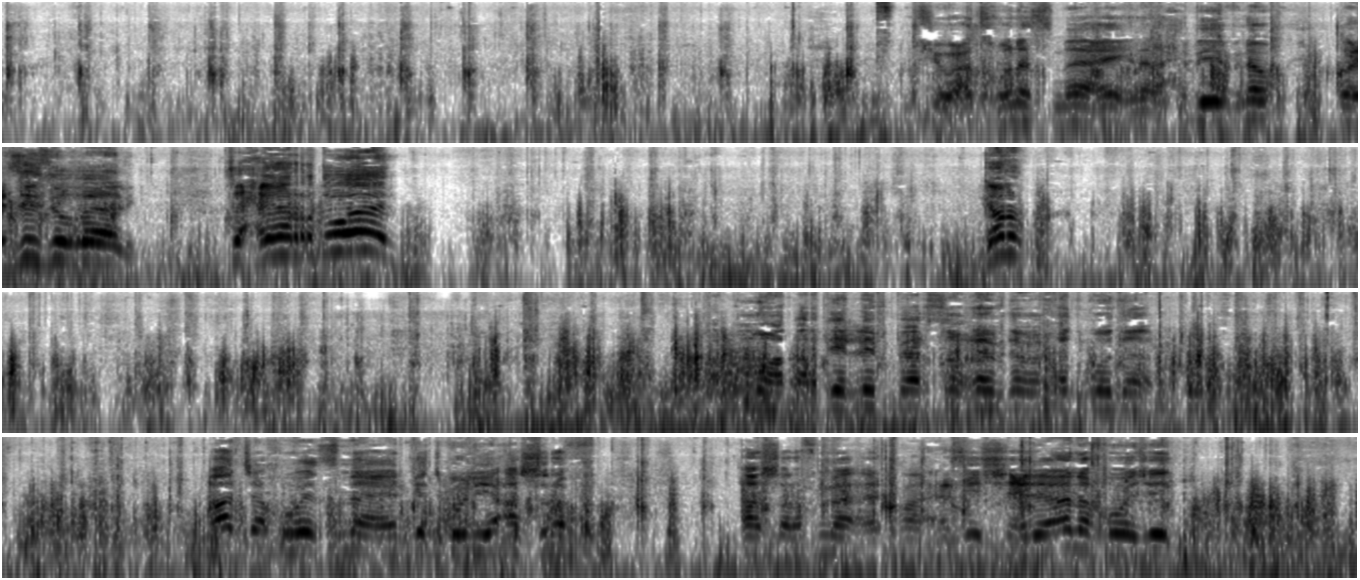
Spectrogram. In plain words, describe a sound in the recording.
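A horse's hooves clop steadily on a paved road.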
